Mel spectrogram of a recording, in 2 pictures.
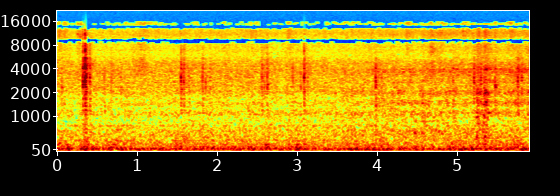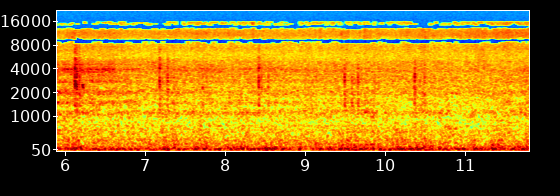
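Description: Local electric train running along the line: a steady low rumble of wheels on rail, with occasional faint clicks.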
